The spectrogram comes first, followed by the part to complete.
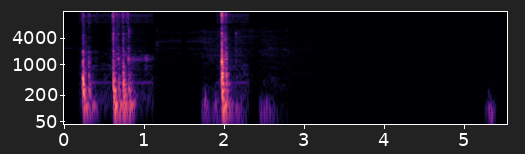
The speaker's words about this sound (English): So let me try the control panel so we can open up this door.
